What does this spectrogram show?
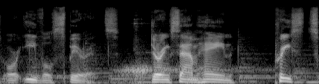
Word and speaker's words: Samhain: Trace back to the ancient Celtic Festival called Sam hay pronounced Sinn celebrated on October 31st the Kelts lived in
